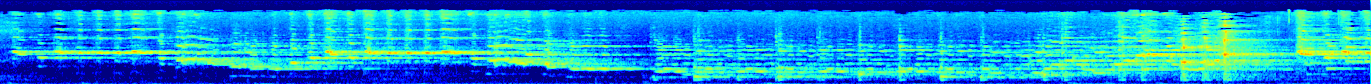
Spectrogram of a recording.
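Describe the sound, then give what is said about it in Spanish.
A flute plays rapid, fluttering trills and runs that imitate a bird, high and bright, over a soft orchestral accompaniment, with quick ornamented figures rising and falling throughout. “Y esto es lo que está sonando por debajo del revolotear del pájaro que está haciendo la flauta.”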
